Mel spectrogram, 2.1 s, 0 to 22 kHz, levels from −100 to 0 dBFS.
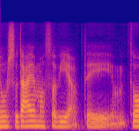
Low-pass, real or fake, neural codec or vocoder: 10.8 kHz; fake; codec, 24 kHz, 0.5 kbps, DualCodec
